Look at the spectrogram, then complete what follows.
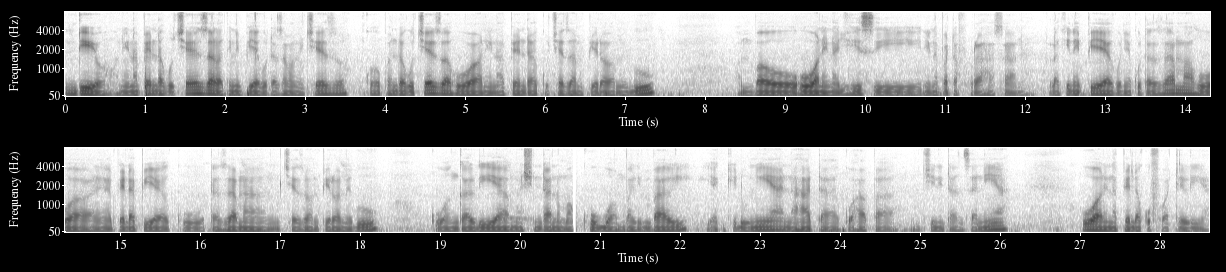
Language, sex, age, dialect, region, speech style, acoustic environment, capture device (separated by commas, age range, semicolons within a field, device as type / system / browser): Swahili, male, 18-24, Tanzania - Dar es Salaam, Tanzania, relaxed, silence, mobile / Linux / Chrome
